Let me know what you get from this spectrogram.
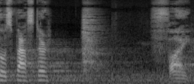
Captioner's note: sigh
